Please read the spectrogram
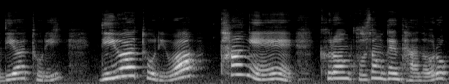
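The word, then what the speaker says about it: にわとり: 왜냐하면 국립국어원에서 표준국어대사전에 따르면 닭도리탕은 닭에다가 가운데 니와도리, 니와토리죠. 정확히 발음은 니와토리, 니와토리와 탕에 그런 구성된 단어로 가운데 니와도리가 일본어기 때문이다라는 거죠.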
